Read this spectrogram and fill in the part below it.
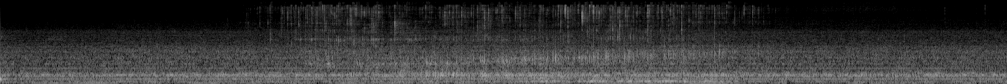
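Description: Boiled, soaked fenugreek water is strained from a bowl, giving a close, steady splashing pour that swells briefly in the middle before easing off, with no voices.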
